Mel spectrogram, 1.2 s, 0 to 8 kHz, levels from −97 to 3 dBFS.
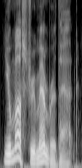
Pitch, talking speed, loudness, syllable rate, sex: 115 Hz, 195 wpm, -16 LUFS, 5.4 syllables/s, male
